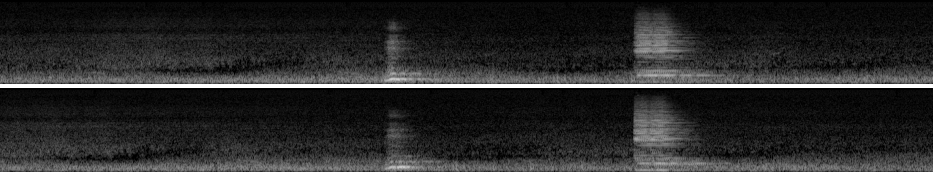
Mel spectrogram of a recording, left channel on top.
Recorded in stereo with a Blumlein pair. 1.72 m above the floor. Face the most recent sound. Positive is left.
turn(degrees=-70)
